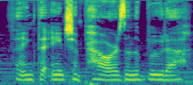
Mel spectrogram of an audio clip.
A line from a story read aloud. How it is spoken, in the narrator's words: said in a thin, fervent voice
